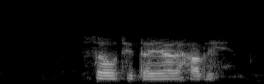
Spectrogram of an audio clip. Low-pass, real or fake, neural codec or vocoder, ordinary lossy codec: 3.6 kHz; real; none; Opus, 24 kbps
